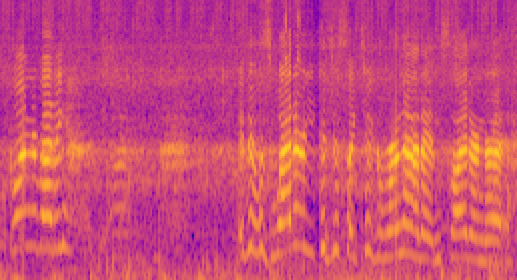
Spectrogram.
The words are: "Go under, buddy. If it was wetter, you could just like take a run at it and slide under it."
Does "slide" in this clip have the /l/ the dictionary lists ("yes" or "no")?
no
